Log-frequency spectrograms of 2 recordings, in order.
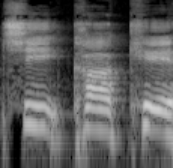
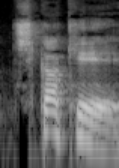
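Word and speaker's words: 地下茎: 있잖아요 요거 그러면 지하경 뜻은 땅속에 있는 줄기 발음은 그렇죠 치카케 하면 치카케 요렇게 되겠지 그렇게 들어가는 거야 자 사사라는 것은요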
